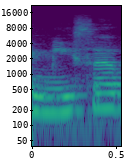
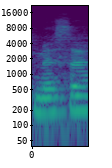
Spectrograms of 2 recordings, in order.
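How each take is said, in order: First: The name does not sound like Melissa's ending. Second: The name sounds like the end of Melissa. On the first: The speaker calls it wrong. "I always want to say Misa" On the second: The speaker calls it right. "I know it's Missa because her name's Melissa"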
